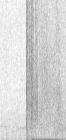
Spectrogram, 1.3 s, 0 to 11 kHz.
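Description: Tank cannon fired in GTA 5, one sudden loud blast at close range that cuts through quiet background and rolls on as a rumbling tail.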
